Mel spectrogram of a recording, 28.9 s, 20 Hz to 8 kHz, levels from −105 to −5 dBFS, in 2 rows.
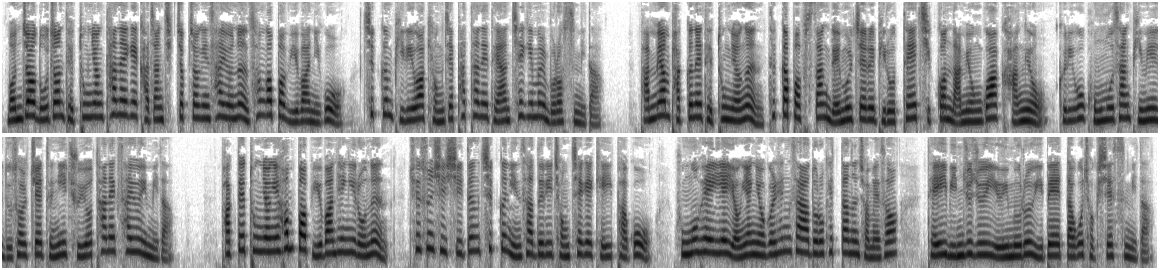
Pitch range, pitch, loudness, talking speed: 215-275 Hz, 240 Hz, -19 LUFS, 345 characters per minute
